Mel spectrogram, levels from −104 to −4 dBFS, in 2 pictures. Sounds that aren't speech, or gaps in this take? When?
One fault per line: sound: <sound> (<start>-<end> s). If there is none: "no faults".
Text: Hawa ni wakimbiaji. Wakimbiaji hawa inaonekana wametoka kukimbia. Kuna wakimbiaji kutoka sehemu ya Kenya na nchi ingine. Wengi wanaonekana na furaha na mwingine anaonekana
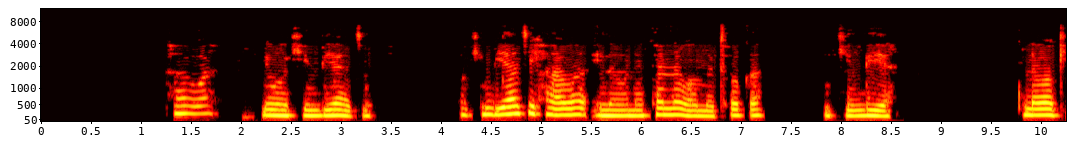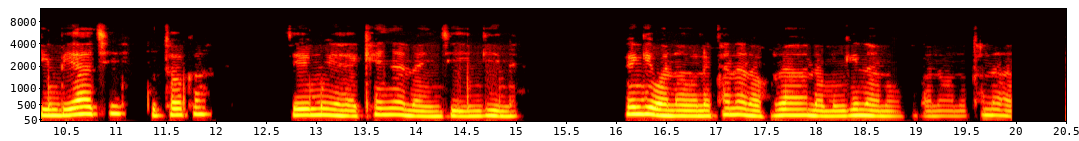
no faults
